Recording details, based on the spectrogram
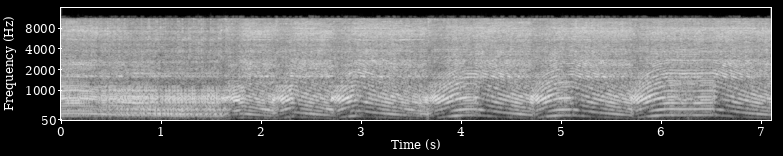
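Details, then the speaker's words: Chainsaw: at full throttle revs rise and fall in waves about once a second; slight fault from the worn carburetor needle lever, fuel metering unsteady at maximum rpm. "Є маленький грішок за голкою. Ну, але то таке вже чуть-чуть на максимальних підгулює, тобто порція палива трошечки не чіткає."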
